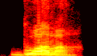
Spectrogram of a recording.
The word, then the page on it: guava: Indian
